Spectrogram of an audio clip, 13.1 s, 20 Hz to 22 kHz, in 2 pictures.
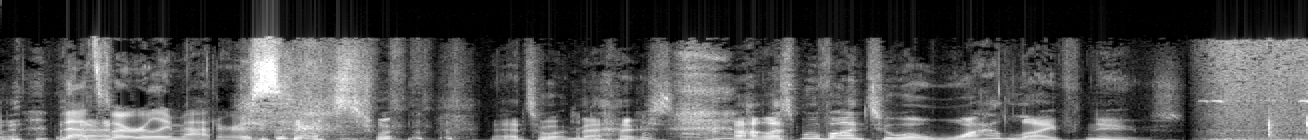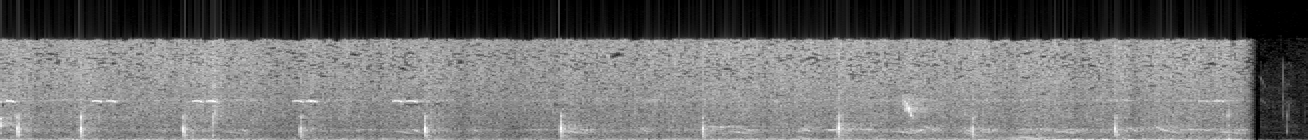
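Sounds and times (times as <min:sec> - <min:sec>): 
laughter: 0:00.0 - 0:03.9
speech: 0:00.0 - 0:06.4
palm cockatoo drumming with sharp hollow taps: 0:06.1 - 0:12.8.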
